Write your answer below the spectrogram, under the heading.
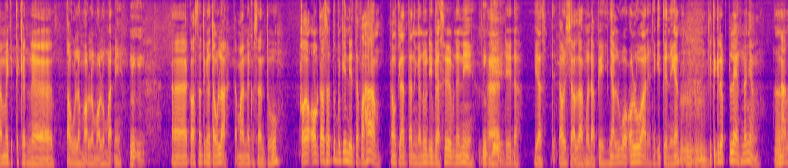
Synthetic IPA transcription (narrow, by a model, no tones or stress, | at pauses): aməkit̪əkənət̪aulahma̰ʔṵlɔma̰ʔṵlumbat̪̚ni | əkawasanukənət̪aulahkaʔmanə̃kawasant̪u | kaʔɔkawas̬ant̪umũŋk̬ɪndiət̪aʔfaɦamkamukliant̪anəŋanudiəbiasəbənənioəkediədah | biast̪aʔt̪auinʃaʔə̰lːaməŋədapijaluaʔɔluanimat͡ʃakit̪ənikankit̪əkənapəlɛnsənaɲə | naʔ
